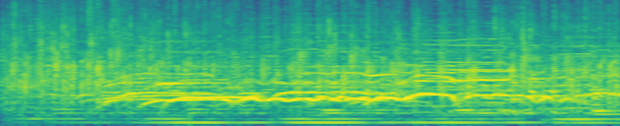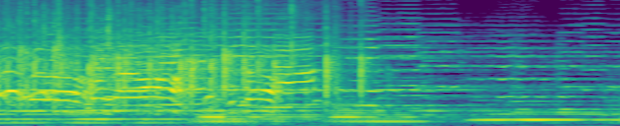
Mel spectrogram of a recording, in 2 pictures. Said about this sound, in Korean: 마지막으로 신랑 신부가 부부로서 첫 발을 내딛는 행진이 있겠습니다. 모두 축복의 박수로 이 부부의 행복을 기원해 주시기 바랍니다. 신랑 신부 행진!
